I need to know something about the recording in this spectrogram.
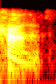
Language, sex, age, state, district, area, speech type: Assamese, male, 45-60, Assam, Tinsukia, urban, conversation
